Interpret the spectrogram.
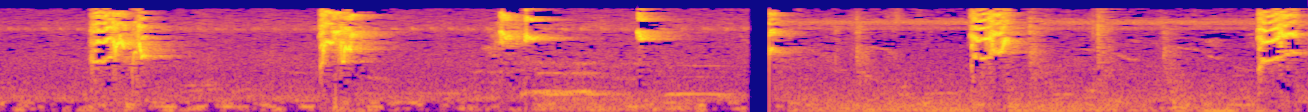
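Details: Lovebird ngekek used to encourage two-month-old young lovebirds to sing: a run of loud, harsh, screechy chatters about a second apart, with brief squeaks, a short break, and a steady high whine.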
